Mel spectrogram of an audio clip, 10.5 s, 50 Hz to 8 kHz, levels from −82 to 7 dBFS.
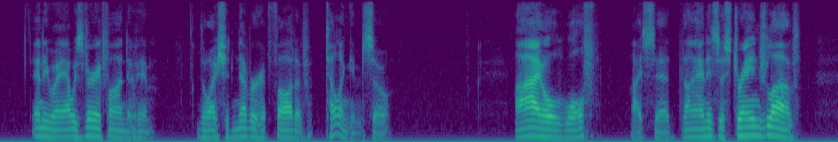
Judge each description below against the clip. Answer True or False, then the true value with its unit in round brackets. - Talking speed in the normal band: True (155 wpm)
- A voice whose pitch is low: True (120 Hz)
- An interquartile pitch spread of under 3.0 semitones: True (2.6 semitones)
